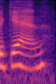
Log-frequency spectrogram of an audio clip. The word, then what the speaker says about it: again: pronounce this it's just again but i heard someone saying again and turned out that's actually correct remember the word gain like no pain no gain it's just like that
